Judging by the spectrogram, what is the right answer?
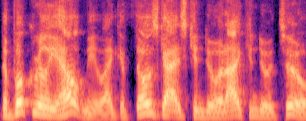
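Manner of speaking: plain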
